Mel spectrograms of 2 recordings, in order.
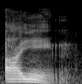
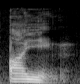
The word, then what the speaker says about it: ayin: Next is ayin. It is pronounced like the H in hun. It is not like the H in he, which is real close to the front of your mouth.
